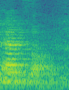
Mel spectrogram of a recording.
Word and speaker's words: quetzal: A quetzal? Did we say that right, Hannah? – Yeah. – Okay, a quetzal.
